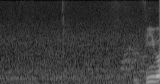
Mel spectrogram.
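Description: Quiet room tone with a faint steady hiss and a light tick or two, then a man starts speaking near the end.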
